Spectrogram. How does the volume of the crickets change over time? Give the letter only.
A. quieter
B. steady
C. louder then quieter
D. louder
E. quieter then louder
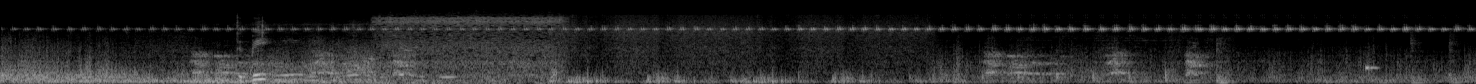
D.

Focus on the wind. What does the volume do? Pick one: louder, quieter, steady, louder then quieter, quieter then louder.
quieter.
